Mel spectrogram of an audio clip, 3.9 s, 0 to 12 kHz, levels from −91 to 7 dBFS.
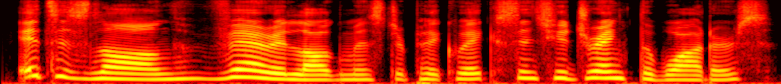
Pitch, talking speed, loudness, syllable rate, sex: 225 Hz, 170 wpm, -18 LUFS, 4.3 syllables/s, female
